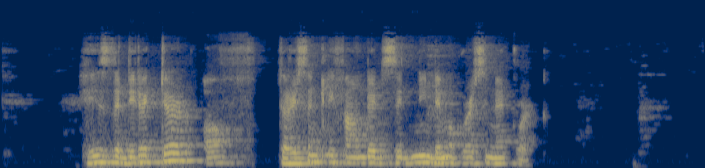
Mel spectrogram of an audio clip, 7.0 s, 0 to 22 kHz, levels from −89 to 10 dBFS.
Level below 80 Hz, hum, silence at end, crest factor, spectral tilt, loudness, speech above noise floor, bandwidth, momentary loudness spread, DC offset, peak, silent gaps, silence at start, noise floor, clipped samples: -50 dBFS; none; 1.7 s; 18 dB; -4.5 dB/octave; -17 LUFS; 50 dB; 9.6 kHz; 14 LU; under 0.1%; -2 dBFS; none; 0.8 s; -67 dBFS; under 0.1%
